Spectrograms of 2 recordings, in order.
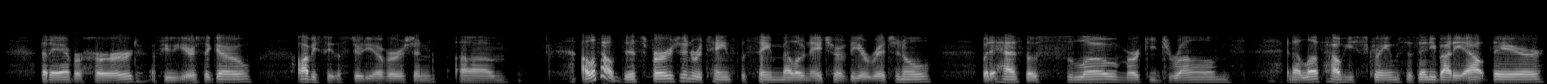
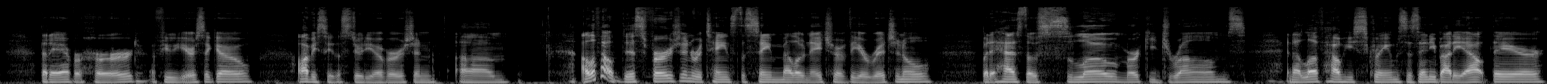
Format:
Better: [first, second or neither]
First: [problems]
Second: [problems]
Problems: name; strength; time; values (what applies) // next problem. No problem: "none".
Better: second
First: phone-call audio; nothing above 3.5 kHz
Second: none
